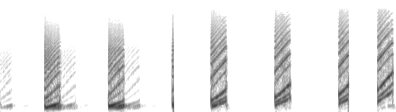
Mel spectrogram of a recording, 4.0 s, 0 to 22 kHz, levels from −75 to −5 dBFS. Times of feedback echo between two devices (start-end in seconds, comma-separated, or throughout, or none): none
